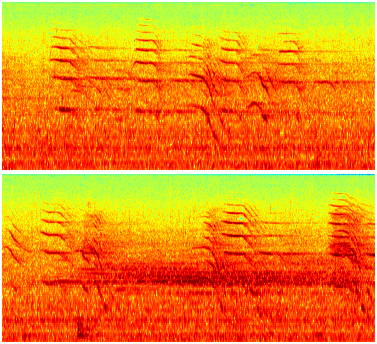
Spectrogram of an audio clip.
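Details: Bull elk (wapiti) bugle in forest in early September at the start of the fall rut, with high, whistled calls that sweep up, hold, then slide down, repeated several times, as challenges to bulls and invitations to cows.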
